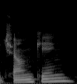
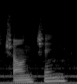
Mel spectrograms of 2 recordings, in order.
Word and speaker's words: Chongqing: just stick to chunking technically i think the uh english pronunciation is supposed to be chunking but if you're like from china it's chongqing victory like they have different pronunciations for like different languages i guess one more target yeah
